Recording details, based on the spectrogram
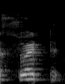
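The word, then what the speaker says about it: sweat: स्वेट भी बोल सकते हो। तो उस शेयर का नाम होता है स्वेट equity share. Spelling स्वीट है। एस डब्ल्यू ई ए टी स्वीट लेकिन पढ़ा स्वेट जाता है।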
